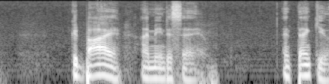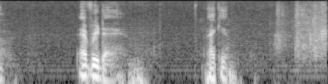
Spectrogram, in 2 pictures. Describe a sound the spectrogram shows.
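A man reads aloud calmly into a microphone.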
